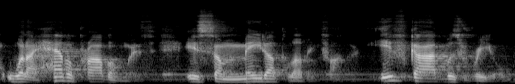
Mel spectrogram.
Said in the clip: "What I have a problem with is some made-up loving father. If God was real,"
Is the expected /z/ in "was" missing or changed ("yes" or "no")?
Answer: no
